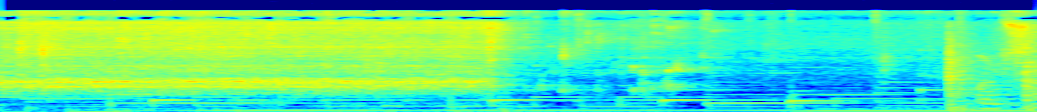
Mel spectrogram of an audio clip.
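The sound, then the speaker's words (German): Water pours steadily into a second cup holding frozen fruit for a few seconds, a hissing rush whose ringing tone rises as the cup fills, then tapers off into quieter trickles. “Dann halt, dann halt etwas, ähm, was dann halt etwas Wasser dazu.”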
